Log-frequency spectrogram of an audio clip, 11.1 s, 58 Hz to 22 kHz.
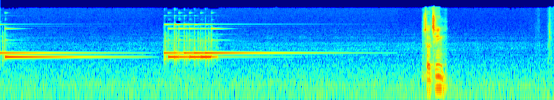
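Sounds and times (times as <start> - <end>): two-tone doorbell chime: 0.0 - 7.8.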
